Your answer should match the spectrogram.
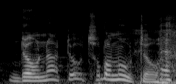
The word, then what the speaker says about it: Donato Tramuto: Donato Tedemuto.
